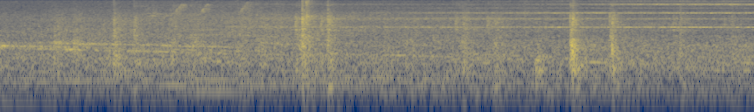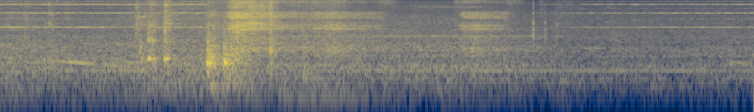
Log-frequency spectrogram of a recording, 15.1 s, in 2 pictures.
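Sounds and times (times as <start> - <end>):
electric train rumbling: 0.0 - 15.0
high train whine: 0.0 - 15.0
train clatter: 0.5 - 8.2, 8.8 - 11.5.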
